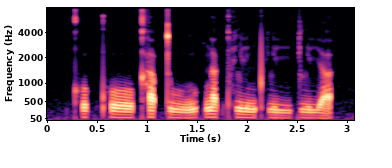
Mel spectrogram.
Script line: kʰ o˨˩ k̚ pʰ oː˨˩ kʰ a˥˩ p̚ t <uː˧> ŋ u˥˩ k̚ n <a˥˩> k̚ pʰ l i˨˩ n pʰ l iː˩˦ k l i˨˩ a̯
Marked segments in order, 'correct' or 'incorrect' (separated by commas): incorrect, correct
